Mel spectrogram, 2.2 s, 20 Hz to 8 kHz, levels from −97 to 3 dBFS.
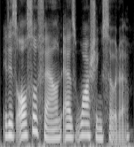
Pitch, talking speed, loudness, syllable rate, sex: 165 Hz, 190 wpm, -18 LUFS, 4.8 syllables/s, female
